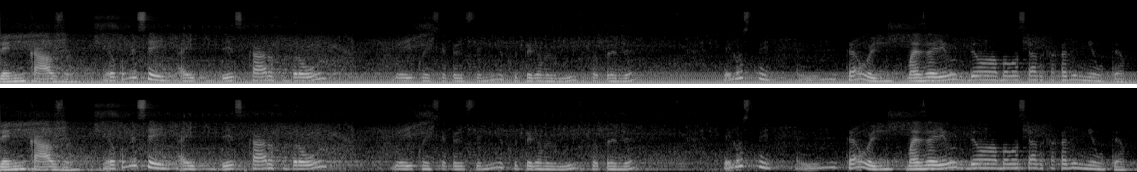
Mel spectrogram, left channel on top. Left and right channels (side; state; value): left; noise; hum, 1 dB below the sound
